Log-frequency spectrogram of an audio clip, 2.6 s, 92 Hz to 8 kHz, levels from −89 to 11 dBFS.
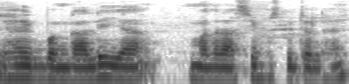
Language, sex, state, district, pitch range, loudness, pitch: Hindi, male, Bihar, Purnia, 115-125 Hz, -18 LUFS, 120 Hz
